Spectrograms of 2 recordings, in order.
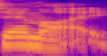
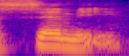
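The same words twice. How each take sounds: First: The word ends with a long I sound. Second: The word ends with an ee sound. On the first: "semi with a long I sound" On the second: "Brits, Aussies, and Canadians, for the most part, pronounce it as semi"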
